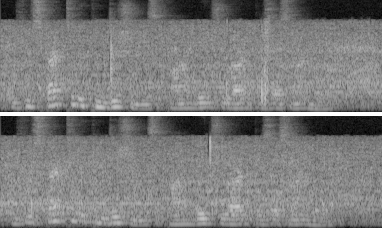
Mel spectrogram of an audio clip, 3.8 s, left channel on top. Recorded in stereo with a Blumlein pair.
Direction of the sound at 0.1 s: 35° left.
